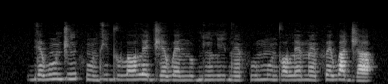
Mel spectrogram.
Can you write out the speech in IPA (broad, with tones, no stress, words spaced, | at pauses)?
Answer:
ɡɛ˧wũ˦d͡ʒĩ˦˨ fũ˨di˧du˨ lɔ˨˦lɛ˧d͡ʒɛ˨wɛ˨ nu˨˦ɡĩ˧ li˧dɛ̃˨ fu˨˦mũ˧dɔ˧ lɛ˦mɛ̃˧ fɛ˦wa˦˨d͡ʒa˨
